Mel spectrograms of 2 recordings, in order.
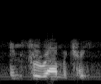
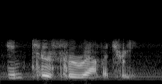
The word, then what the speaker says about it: interferometry: You got a slight mispronunciation there, John. You pronounced it interferometry. Most antenna people call it interferometry.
